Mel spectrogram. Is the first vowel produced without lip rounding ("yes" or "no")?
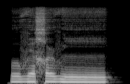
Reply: no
